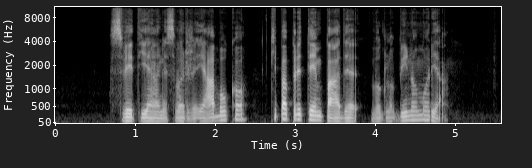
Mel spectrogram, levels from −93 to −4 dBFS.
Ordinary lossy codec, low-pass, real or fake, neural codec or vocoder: none; none; fake; vocoder, 22.05 kHz, 80 mel bands, WaveNeXt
